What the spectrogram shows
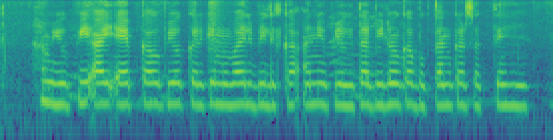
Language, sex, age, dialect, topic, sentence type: Hindi, female, 18-24, Awadhi Bundeli, banking, statement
